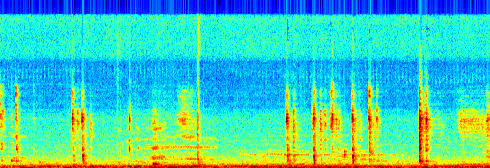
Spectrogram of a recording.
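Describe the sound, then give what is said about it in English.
Someone types a Google search for Vince McMahon on a computer keyboard, quick irregular bursts of crisp key clicks with short pauses between runs, over a steady low background hum. “Now, since I can't find it here, I'm gonna have to just hit the Googles with it.”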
